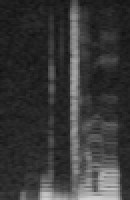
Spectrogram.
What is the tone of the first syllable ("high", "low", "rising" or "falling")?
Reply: low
